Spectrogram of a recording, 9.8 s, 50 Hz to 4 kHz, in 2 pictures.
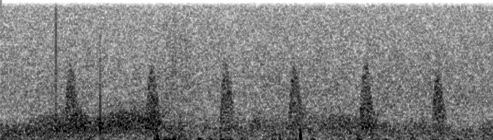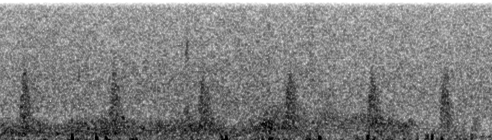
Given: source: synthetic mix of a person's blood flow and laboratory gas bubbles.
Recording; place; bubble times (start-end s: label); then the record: Doppler ultrasound of blood flow; subclavian vein
0.00-0.21 s: bubbles
3.08-3.15 s: bubbles
6.75-6.85 s: bubbles
7.55-7.66 s: bubbles
8.58-8.65 s: bubbles
8.74-8.90 s: bubbles
From the record:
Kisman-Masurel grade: 121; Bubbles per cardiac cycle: 1 to 2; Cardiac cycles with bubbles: 10 to 50%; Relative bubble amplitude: barely perceptible (0.100 to 0.250); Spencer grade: 2 (many but less than half of the cardiac periods contain bubble signals, singularly or in groups); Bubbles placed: anywhere in the cardiac cycle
